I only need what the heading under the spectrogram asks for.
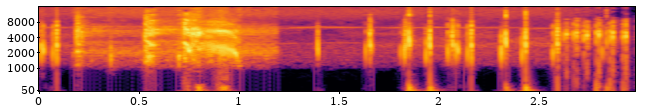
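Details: Swiftlet house lure, "Joker", of edible-nest swiftlets: a brief burst of shrill, buzzy twittering, then a run of quick dry clicks that speed up toward the end.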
